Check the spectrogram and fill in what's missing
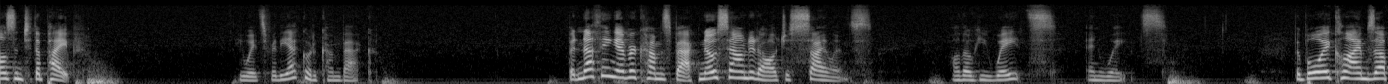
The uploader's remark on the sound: Recorded live: A Drabblecast story slam that took place March 27th 2014 in Baltimore Maryland at the EMP Art Collective.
